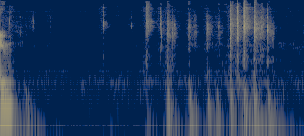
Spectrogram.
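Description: Computer keyboard typing: a quick run of keystrokes starting about two seconds in, after a short silence.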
